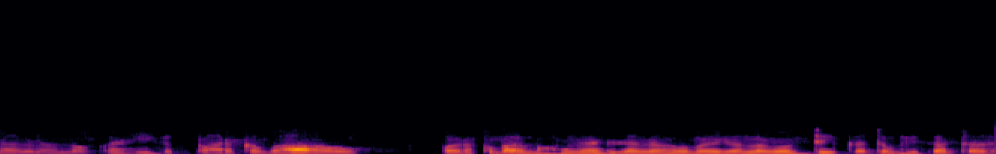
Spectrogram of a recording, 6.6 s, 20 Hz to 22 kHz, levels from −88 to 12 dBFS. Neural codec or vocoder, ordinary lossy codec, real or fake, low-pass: codec, 16 kHz in and 24 kHz out, 1.1 kbps, FireRedTTS-2 codec; none; fake; 3.6 kHz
